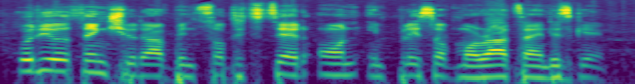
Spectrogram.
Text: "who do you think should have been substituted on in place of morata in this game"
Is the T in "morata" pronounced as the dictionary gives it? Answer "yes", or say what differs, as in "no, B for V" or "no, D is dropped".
yes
